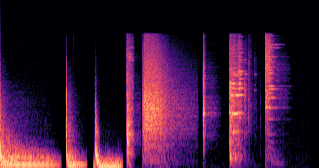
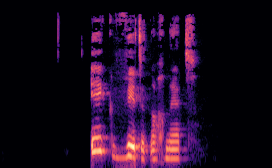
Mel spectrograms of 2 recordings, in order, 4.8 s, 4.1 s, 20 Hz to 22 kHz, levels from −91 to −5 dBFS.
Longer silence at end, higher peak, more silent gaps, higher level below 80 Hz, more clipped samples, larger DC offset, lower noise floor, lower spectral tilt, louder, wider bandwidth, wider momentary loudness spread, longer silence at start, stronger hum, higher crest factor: second, 0.65 s vs 1.15 s; about the same, -2 dBFS vs -2 dBFS; neither; first, -26 dBFS vs -68 dBFS; neither; neither; second, -69 dBFS vs under -90 dBFS; about the same, -4 dB/octave vs -3.5 dB/octave; about the same, -20 LUFS vs -21 LUFS; second, 11 kHz vs 17 kHz; second, 9 LU vs 12 LU; second, 0 s vs 1.35 s; neither; about the same, 18 dB vs 22 dB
